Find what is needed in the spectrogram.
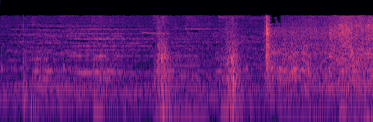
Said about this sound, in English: They get into their Volvo station wagon.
